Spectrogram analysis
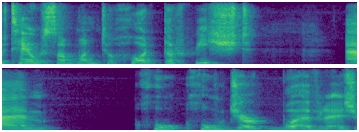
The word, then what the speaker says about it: wheesht: And then S-H-T, wheesht.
